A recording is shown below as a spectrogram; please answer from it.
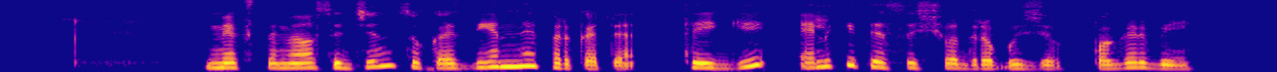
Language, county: Lithuanian, Šiauliai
